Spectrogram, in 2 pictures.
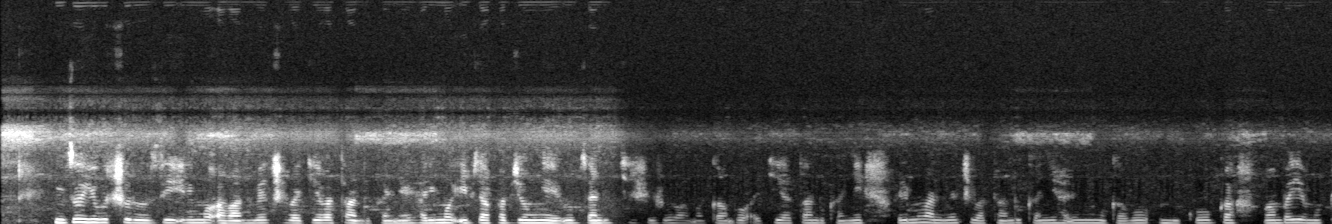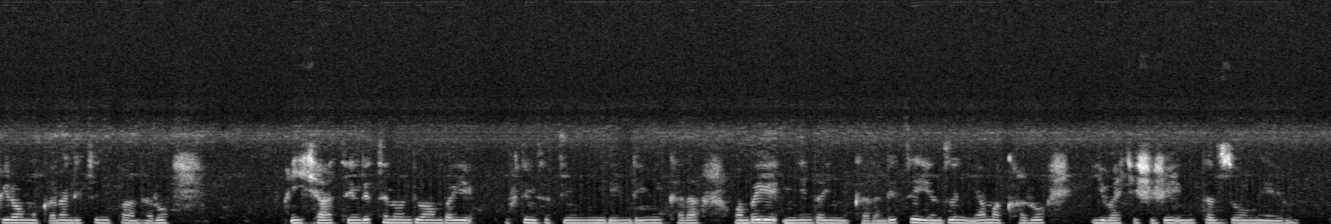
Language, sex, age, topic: Kinyarwanda, female, 18-24, finance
